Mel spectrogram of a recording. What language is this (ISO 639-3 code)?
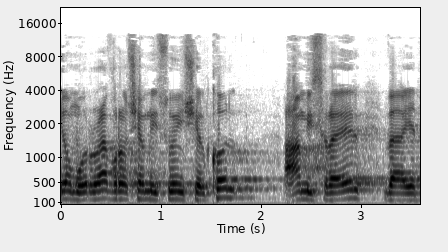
heb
